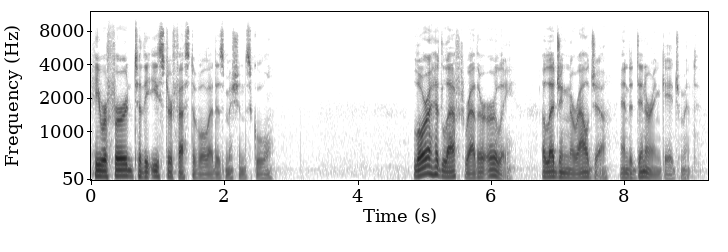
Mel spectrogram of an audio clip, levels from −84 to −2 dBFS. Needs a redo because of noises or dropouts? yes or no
no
